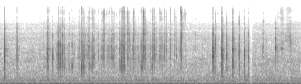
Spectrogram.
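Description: A black smartphone is held in one hand while dark-painted nails tap and scratch its glass screen. Quick, sharp clicks and scratchy scrapes come in uneven bursts, with a steady low hum underneath. The clip is quiet overall.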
